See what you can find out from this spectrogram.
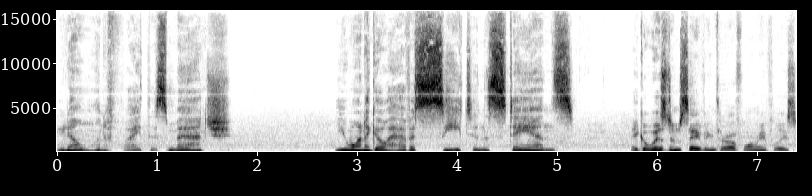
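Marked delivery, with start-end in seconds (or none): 0.0-5.2 soft, gentle, faintly alluring, slightly seductive voice. Game master voicing a veiled woman calling out to a player's character, gentle, slightly seductive voice. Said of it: "with a gentle yet slightly seductive voice".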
